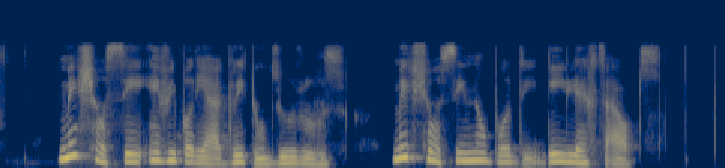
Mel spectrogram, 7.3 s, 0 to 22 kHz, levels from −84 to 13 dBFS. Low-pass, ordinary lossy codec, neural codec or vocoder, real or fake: 7.2 kHz; none; codec, 16 kHz, 2 kbps, X-Codec, HuBERT features, trained on balanced general audio; fake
